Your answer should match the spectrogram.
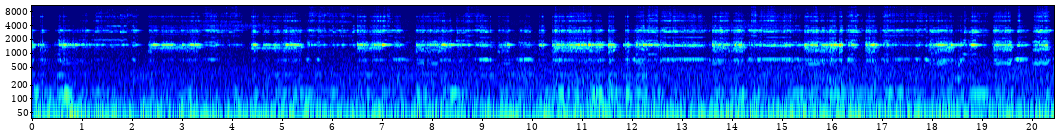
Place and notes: quarry, Marušići, Croatia - void voices - stony chambers of exploitation - iron, iron
9 July 2014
